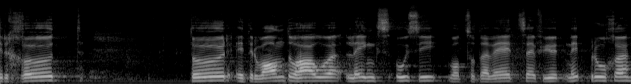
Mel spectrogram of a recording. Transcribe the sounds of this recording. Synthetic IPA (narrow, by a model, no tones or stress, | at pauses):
ɪɾχøːt | øːɾɪd̥̪əɾʋɑnd̪l̩hɑwəlɪŋksusiʋot͡sʊd̪əʋeːt͡sefyːɾtnɪt̚b̥ɾuːχə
